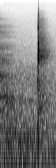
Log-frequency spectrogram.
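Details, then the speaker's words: Perkins diesel generator with upgraded control panel, run circuit switched on: one crisp click over faint hum as fuel shutoff solenoid pulls in; normal fuel solenoid engagement. "Picked up the fuel solenoid. And if I pick up the fuel solenoid and crank, you'll see the governor move."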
